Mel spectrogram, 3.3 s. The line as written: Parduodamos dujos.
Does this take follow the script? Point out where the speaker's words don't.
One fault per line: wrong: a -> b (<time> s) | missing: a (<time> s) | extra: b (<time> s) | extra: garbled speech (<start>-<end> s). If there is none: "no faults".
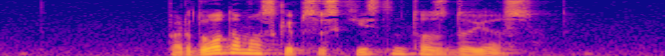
extra: kaip suskystintos (1.4 s)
